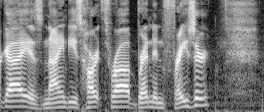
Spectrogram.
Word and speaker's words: Fraser: Oh, did I mention that bar guy is 90s heartthrob Brendan Fraser? Pronounced Razer with an F in front.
